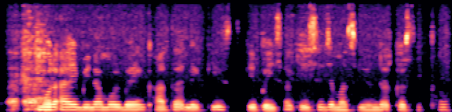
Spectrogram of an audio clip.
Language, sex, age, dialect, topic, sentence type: Chhattisgarhi, female, 25-30, Northern/Bhandar, banking, question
